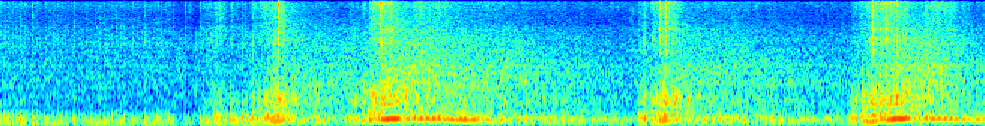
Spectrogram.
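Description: A car engine revs sharply several times.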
